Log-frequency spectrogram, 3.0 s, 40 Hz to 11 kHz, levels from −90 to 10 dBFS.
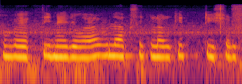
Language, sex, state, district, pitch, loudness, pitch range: Hindi, female, Uttar Pradesh, Shamli, 255 Hz, -13 LUFS, 250-265 Hz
